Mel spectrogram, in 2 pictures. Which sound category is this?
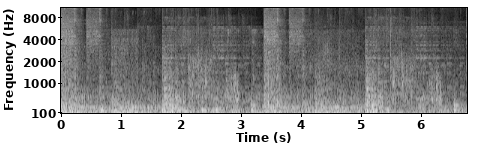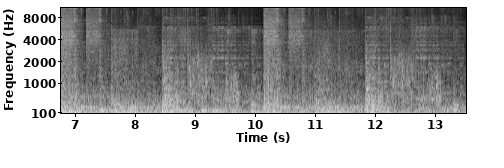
Instrument samples > Percussion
